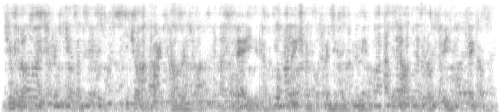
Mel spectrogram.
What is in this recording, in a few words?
male4 liverec 250ms 5cm sim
